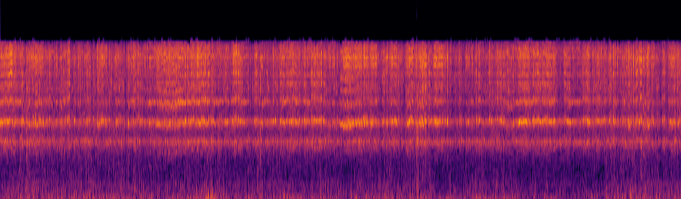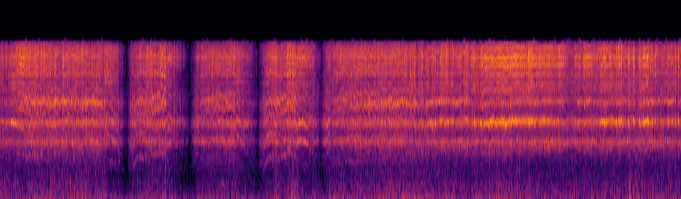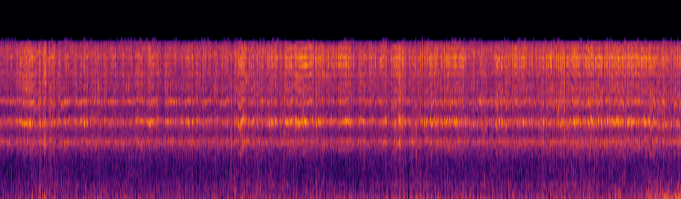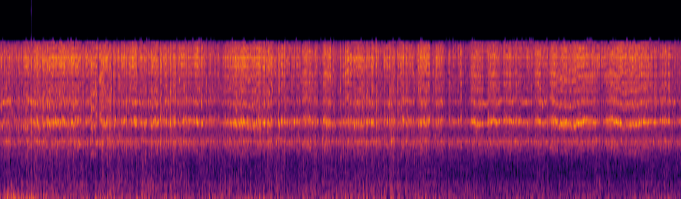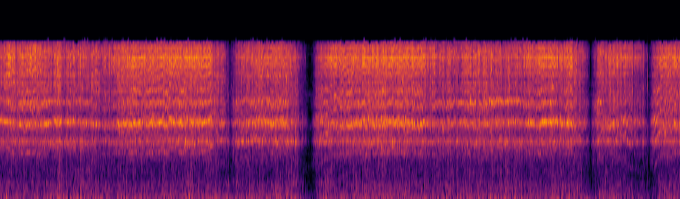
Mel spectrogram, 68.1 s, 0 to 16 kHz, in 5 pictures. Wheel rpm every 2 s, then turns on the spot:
230, 230, 230, 230, 230, 230, 230, 190, 100, 100, 150, 220, 230, 230, 230, 230, 230, 230, 220, 230, 220, 230, 230, 220, 230, 230, 220, 220, 210, 150, 130, 200, 210, 100.
16-18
